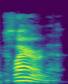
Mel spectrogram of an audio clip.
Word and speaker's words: clarinet: You play the trombone and the clarinet. There's a first syllable emphasis on these.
